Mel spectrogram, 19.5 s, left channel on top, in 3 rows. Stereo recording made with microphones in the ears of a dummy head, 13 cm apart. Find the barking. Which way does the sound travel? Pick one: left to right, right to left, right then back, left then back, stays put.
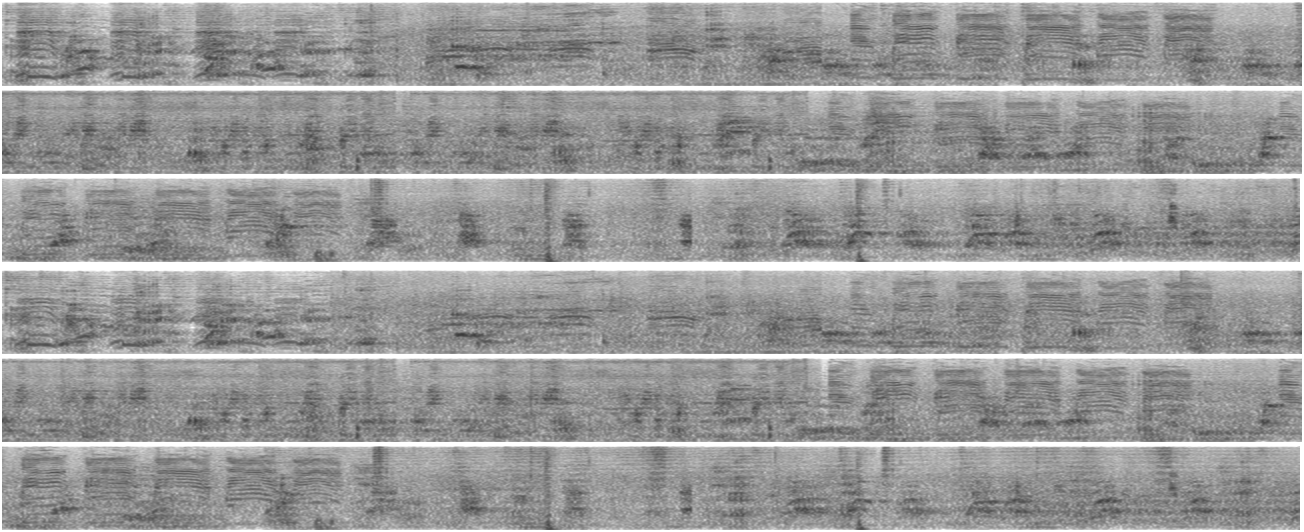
stays put.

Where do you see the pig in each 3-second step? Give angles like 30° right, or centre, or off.
20° left, 60° left, 60° left, 30° left, 20° right, 50° right, 60° right.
